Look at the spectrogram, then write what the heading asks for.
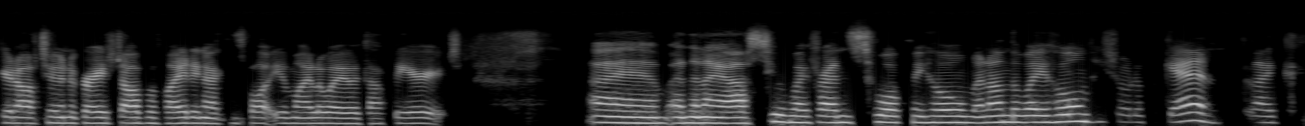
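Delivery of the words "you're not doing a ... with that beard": ordinary delivery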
